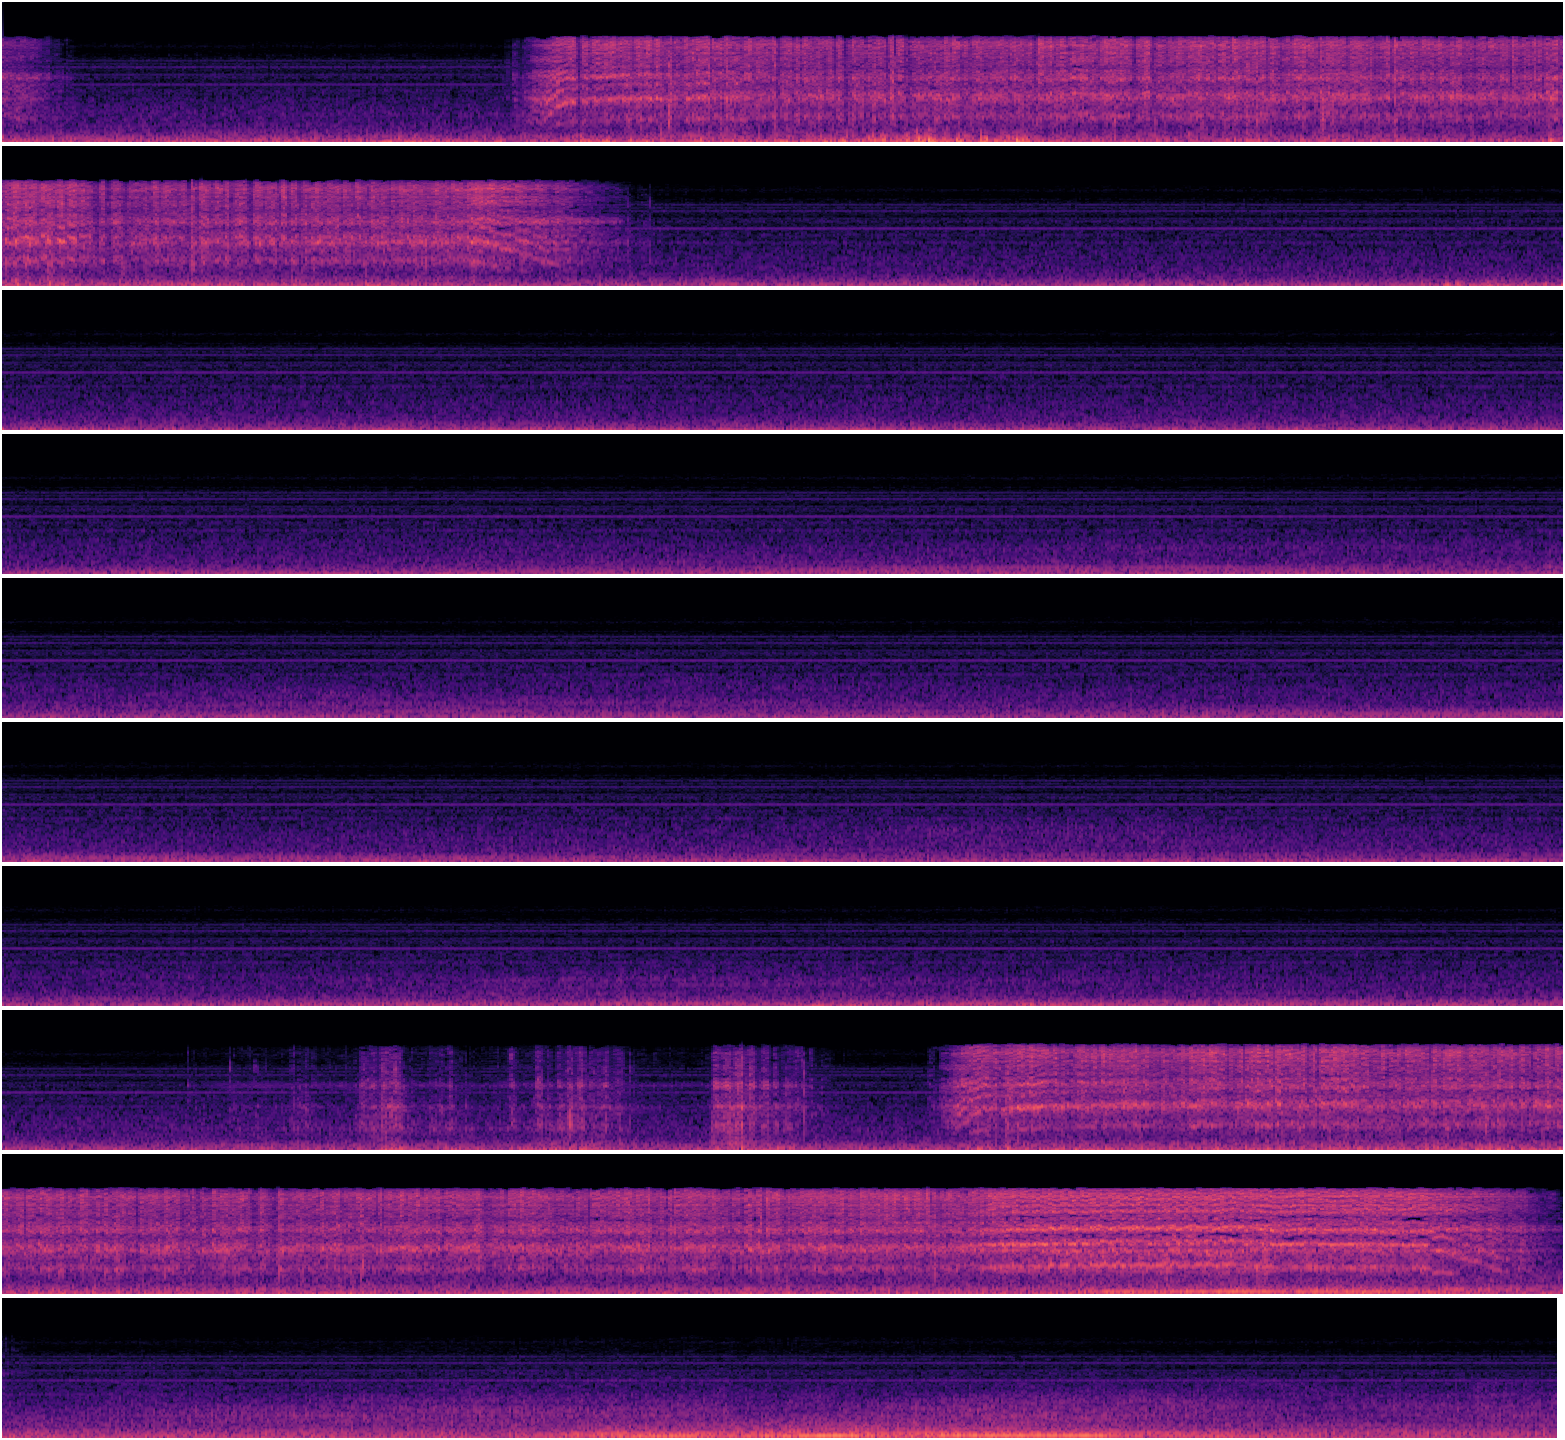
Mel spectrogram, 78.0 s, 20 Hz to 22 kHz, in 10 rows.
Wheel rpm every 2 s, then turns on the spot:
0, 130, 200, 200, 180, 20, 0, 0, 0, 0, 0, 0, 0, 0, 0, 0, 0, 0, 0, 0, 0, 0, 0, 0, 0, 0, 0, 0, 10, 40, 190, 200, 200, 200, 170, 10, 0, 0, 0.
56-58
